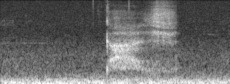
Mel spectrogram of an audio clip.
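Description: A short breathy whisper about halfway through, over a steady low rumble.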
